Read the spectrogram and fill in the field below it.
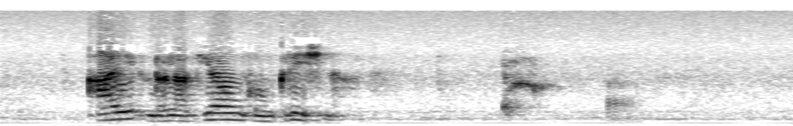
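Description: An elderly man speaks calmly, heard through an old recording.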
